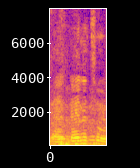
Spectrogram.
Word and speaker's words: Beneteau: How do you pronounce the name of this? Bojangles. Bojangles. And then the maker is Beneteau? Beneteau, yes.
